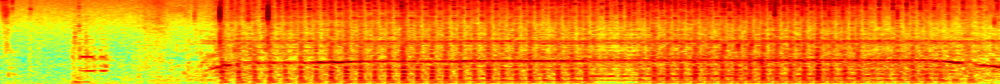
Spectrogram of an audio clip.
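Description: Domestic sewing machine stitching ruler-work quilting along an acrylic template: it starts about two seconds in, picks up speed briefly, then runs steadily with a motor whine and rapid needle strokes, slowing to a stop near the end.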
